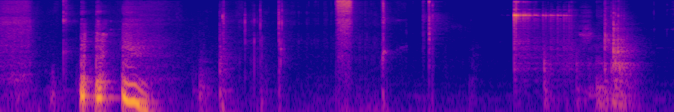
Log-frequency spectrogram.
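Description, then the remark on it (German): Handling clicks and rustles lead to a short burst of hiss, then a sharp pop as a drink is opened, followed by a brief fizzing hiss. No one speaks. “Wir machen uns Sachen auf.”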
